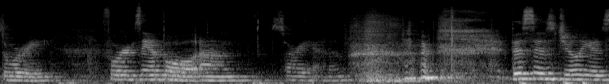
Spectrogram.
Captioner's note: laughs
